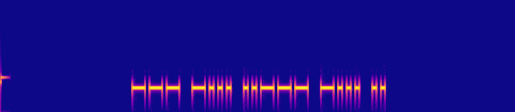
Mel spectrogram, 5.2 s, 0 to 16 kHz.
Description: Morse code, heard as a keyed tone, about 29 wpm, 700 Hz. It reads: OB2BI
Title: Code Groups - 5 Letter:Numbers - 28wpm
